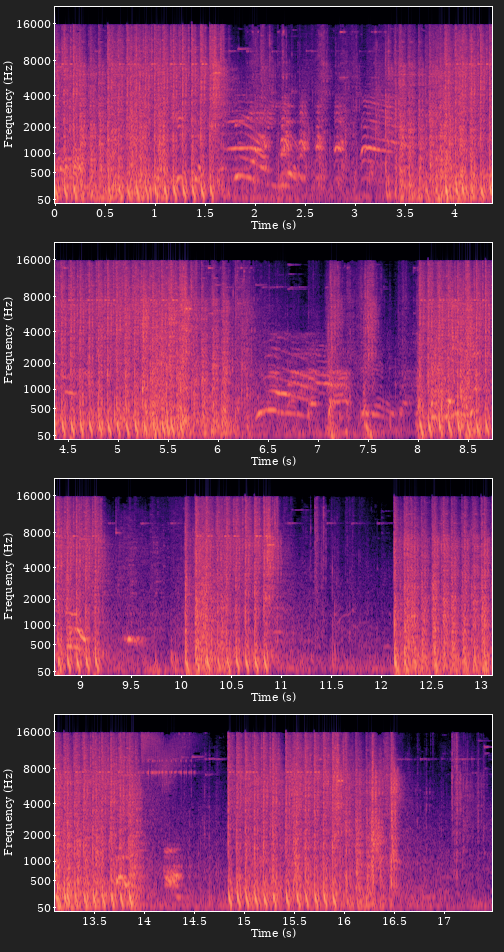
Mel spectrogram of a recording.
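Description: A rifle fires rapid bursts of gunshots at close range.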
